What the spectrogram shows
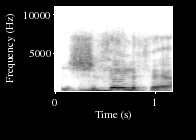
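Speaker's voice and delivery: fed-up, furious, loud angry outburst. Saying a practice sentence when asked for anger: really angry, fed up. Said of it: "really angry, fed up".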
